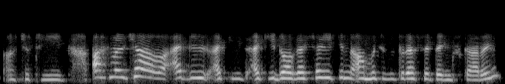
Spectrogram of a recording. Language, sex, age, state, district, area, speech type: Kashmiri, female, 18-30, Jammu and Kashmir, Srinagar, urban, conversation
